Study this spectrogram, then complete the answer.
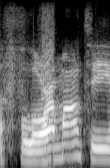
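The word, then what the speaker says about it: Florimonte: go on to the Googles and type uh Flora Monty I'm pretty much the only one doing comics and you spell it as you can see on there f-l-o-r-i-m-o-n-t-e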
